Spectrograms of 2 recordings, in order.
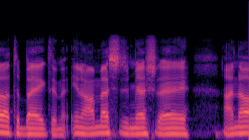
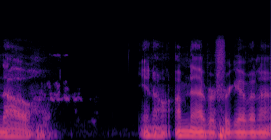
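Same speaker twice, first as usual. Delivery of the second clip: icy, very cold, unmoved tone; 9 semitones lower, 11 dB quieter than usual. Retelling a guest's reply on the show: imitating a cold reply. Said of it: "he just very coldly goes".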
